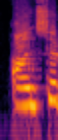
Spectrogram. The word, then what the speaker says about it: answer: आंसर में W silent है.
